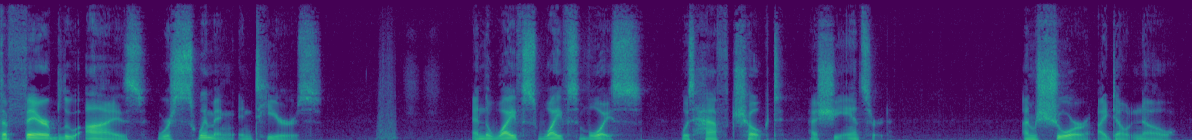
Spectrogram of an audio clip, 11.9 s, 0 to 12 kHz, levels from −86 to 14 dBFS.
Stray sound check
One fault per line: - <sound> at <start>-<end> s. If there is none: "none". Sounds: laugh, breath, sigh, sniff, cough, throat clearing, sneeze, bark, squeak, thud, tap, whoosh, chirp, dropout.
- sniff at 3.6-4.4 s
